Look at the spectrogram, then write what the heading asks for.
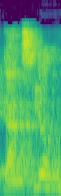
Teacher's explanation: En canción no, porque la fuerza de voz está en la O, en la abierta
